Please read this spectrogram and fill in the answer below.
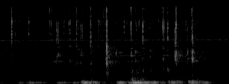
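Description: Typing on a computer keyboard: a quick, faint run of keystroke clicks.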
